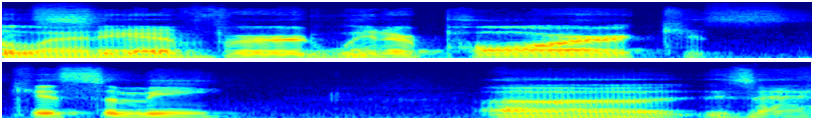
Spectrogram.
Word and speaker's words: Kissimmee: Sanford, Winter Park, Kissimmee. Is that how you say it? I would say it like Yeah, that. kissing me. Say Kissimmee.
